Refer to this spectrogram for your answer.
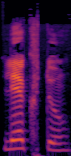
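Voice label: "lekki" plural, Archi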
